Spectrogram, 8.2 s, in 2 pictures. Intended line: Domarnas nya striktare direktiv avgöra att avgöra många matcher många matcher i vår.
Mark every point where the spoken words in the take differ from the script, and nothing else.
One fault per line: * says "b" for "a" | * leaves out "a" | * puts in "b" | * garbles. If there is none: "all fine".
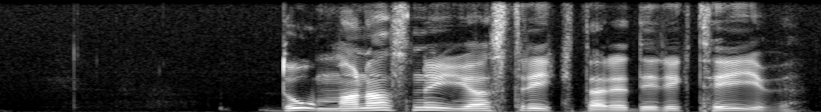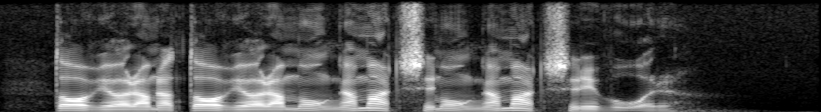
all fine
